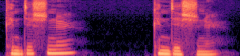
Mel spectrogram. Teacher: the first vowel is ah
